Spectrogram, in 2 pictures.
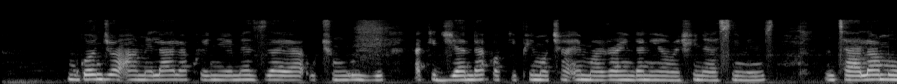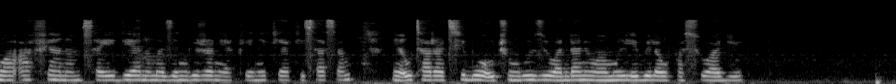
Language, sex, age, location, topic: Swahili, female, 18-24, Wajir, health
